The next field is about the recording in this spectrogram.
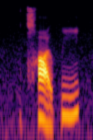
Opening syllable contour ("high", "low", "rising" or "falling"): low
